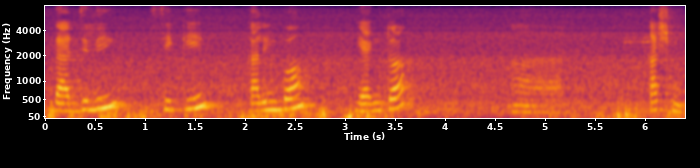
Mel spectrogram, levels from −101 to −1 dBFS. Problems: none marked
